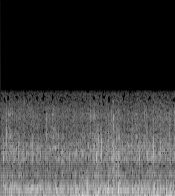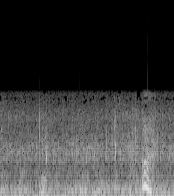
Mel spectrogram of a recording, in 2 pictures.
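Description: Mountain bike riding over a rough dirt trail: a steady low rumble with a constant patter of small rattles and knocks from the bike and the ground. Near the end comes a short squeal that falls steeply in pitch, the loudest sound.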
